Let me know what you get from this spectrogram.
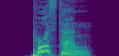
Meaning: dative plural of Poster
- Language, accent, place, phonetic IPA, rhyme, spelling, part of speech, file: German, Germany, Berlin, [ˈpoːstɐn], -oːstɐn, Postern, noun, De-Postern.ogg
